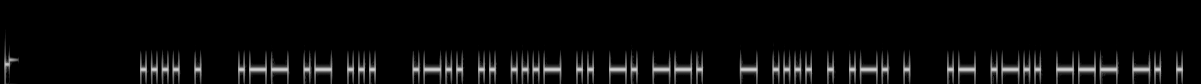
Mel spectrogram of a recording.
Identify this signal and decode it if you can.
Morse code, heard as a keyed tone, about 22 wpm, 700 Hz. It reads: HE WAS LIVING THERE ALONE
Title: Sentences from Top 1100 Words 22wpm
